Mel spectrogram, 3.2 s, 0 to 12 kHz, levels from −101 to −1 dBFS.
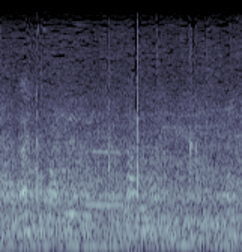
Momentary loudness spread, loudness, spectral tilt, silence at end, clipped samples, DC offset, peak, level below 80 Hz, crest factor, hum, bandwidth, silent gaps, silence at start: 4 LU; -34 LUFS; -6 dB/octave; 0 s; under 0.1%; under 0.1%; -12 dBFS; -50 dBFS; 22 dB; none; 10 kHz; none; 0 s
